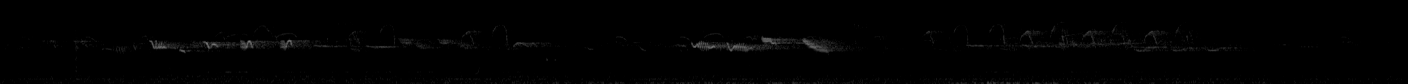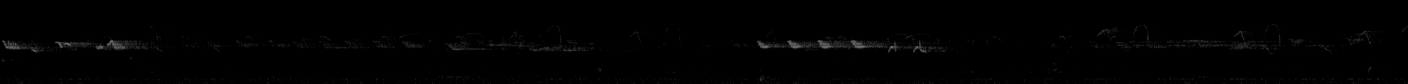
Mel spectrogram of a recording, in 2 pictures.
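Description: Birds chirping and trilling in high, rapid calls, with louder clusters of chirps about every six or seven seconds.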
